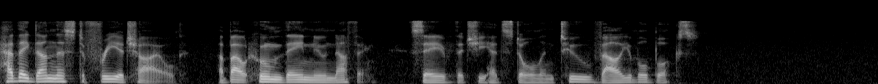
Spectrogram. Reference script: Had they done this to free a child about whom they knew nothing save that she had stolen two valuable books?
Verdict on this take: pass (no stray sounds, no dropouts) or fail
pass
